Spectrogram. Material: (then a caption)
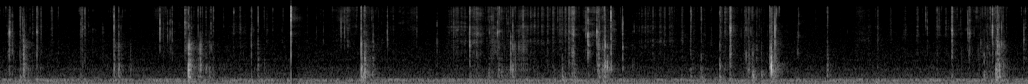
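Soap. A small knife blade carves chunks from the edge of a solid, dry, hand-sized green Camay soap bar held in the hand. Crisp, dry scraping and cutting clicks with bright crackly snaps come in uneven bursts over a steady low hum. Each cut stops short with almost no ring.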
